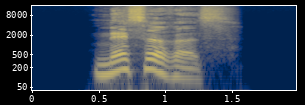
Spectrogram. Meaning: strong/mixed nominative/accusative neuter singular comparative degree of nass
- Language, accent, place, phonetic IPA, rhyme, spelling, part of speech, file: German, Germany, Berlin, [ˈnɛsəʁəs], -ɛsəʁəs, nässeres, adjective, De-nässeres.ogg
